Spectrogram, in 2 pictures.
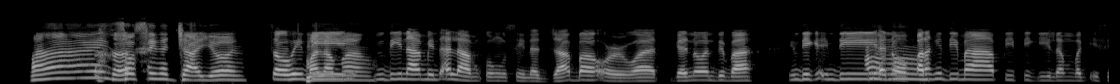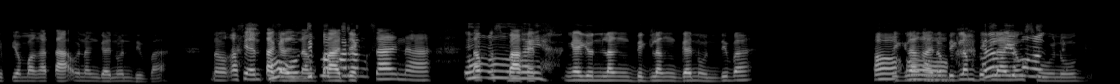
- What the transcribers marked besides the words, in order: chuckle; tapping; other noise
- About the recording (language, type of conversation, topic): Filipino, unstructured, Paano mo tinitingnan ang papel ng kabataan sa politika?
